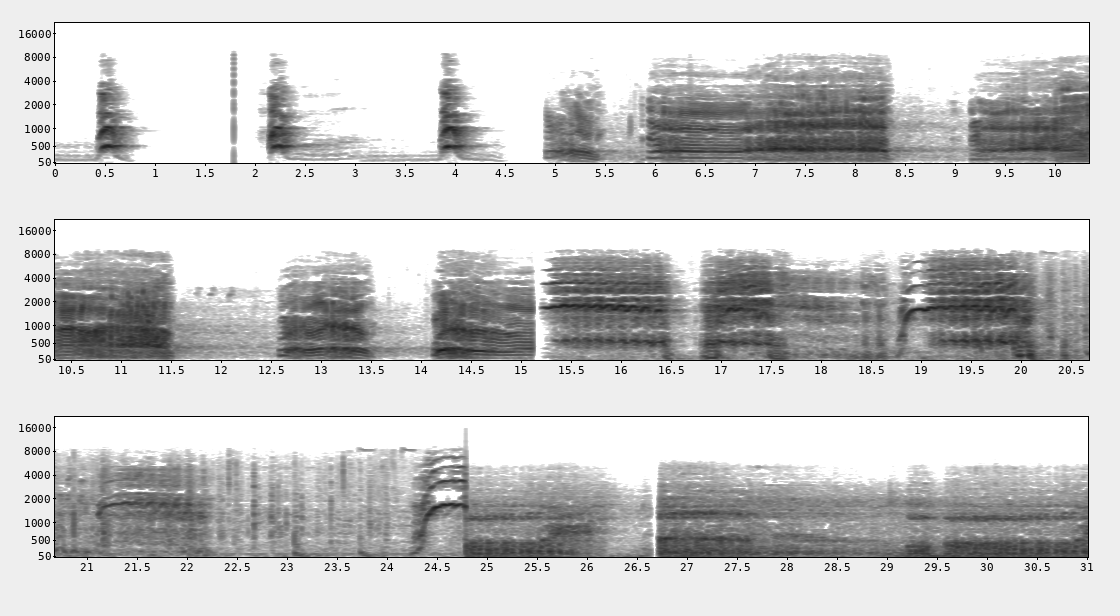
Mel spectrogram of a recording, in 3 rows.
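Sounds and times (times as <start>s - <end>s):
camel high wavering calls: 24.2s - 24.8s.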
